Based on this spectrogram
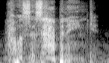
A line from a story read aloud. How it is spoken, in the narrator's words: I whispered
